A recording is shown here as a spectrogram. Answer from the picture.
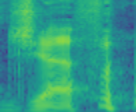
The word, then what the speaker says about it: Geoff: I did that with a comic writer for a while where I was like, oh, Geoff, that's an interesting name, but it's like it's pronounced Jeff.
